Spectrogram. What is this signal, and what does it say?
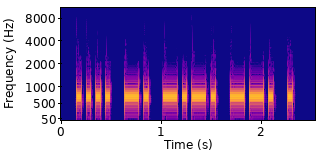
Morse code, heard as a keyed tone, about 25 wpm, 700 Hz. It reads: HNCGE
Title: Code Groups - 5 Letters - 25wpm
